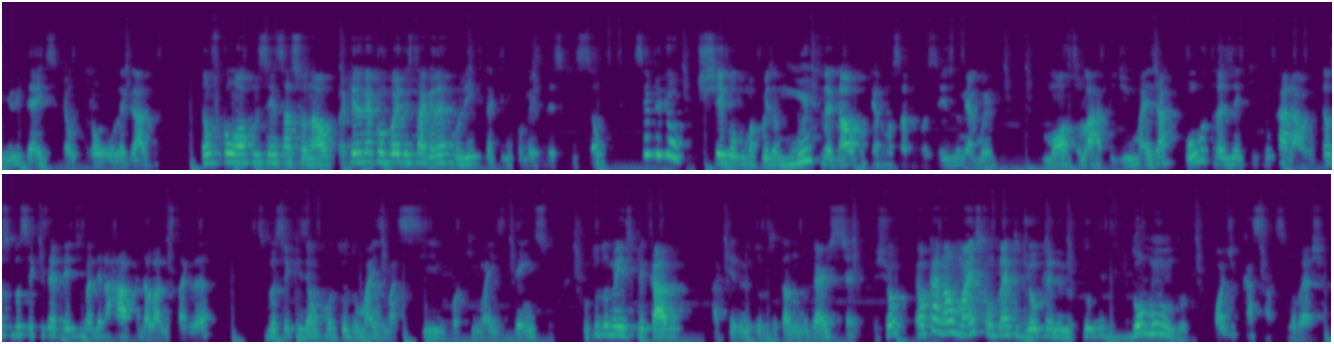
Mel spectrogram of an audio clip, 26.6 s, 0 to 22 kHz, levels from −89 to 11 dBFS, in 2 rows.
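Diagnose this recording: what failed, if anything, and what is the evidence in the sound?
The call-processing stage is the culprit: a noise suppressor built for speech was left running, and it's a noise suppressor applied to music or sounds it doesn't understand. Across the whole clip the level keeps breathing by something like 5 dB as it mistakes sustained tones and ambience for noise. Onsets get through fine, but anything held or decaying gets pulled down, so the sound pumps and thins rather than sitting steady.

You can hear distinct spots where sound is cut by the noise suppressor, each lasting a few hundred milliseconds at most: 0.54 s, 4.94 s, 6.08 s, 9.12 s, 9.96 s, 11.05 s, 12.42 s and 20.15 s. The worst are at 4.94 s and 12.42 s, dropping about 21 dB, and the 20.15 s one is milder at about 9 dB. In each case the suppressor judged that sound to be noise and clamped it.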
